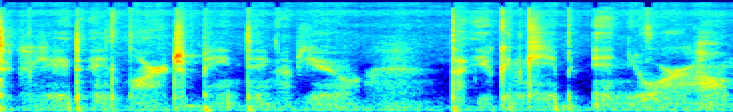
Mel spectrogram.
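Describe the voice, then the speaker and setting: The speaker is whispering and soft-spoken. The pace is moderate, with noticeable background noise. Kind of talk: ASMR roleplay, whispered portrait artist session. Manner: whispered, soft-spoken; slightly loud whispers.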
